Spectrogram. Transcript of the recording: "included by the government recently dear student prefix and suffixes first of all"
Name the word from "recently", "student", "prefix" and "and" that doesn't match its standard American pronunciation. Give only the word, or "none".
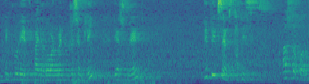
prefix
